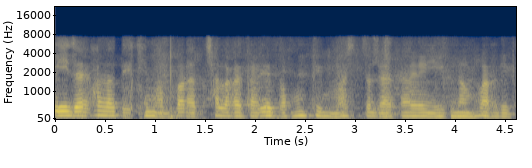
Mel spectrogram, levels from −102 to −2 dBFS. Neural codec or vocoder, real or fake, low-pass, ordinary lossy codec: codec, 16 kHz in and 24 kHz out, 0.6 kbps, FireRedTTS-2 codec; fake; 7.2 kHz; none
